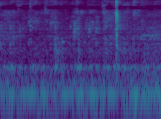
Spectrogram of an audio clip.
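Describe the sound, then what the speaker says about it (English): Coolant drains from a Toyota Yaris radiator as a quiet, close trickle and patter of liquid, with a brief sharper splash partway through. "right now I'm not flushing, I'm draining the coolant"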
